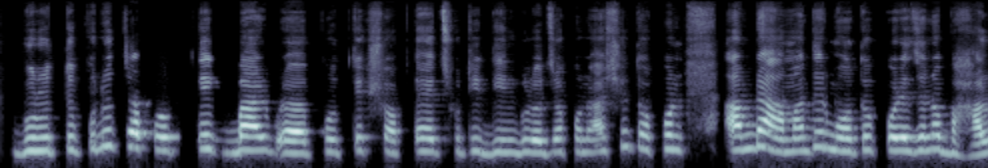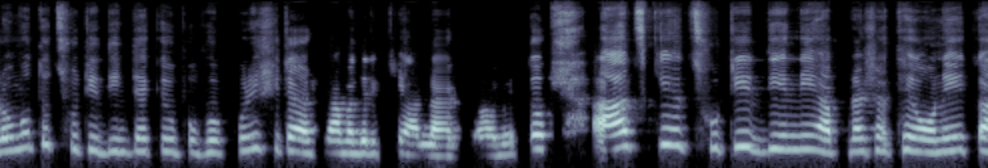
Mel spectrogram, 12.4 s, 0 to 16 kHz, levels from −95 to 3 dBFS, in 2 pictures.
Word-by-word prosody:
গুরুত্বপূর্ণ। 280 +3 -2
যা 335 - +8
প্রত্যেকবার 285 -1 +4 0.2
আ - - +11 0.2
প্রত্যেক 260 +2 -8
সপ্তাহে 260 +2 -3
ছুটির 265 -1 -12
দিনগুলো 250 0 -2
যখন 255 0 -7
আসে 280 +6 -11
তখন 310 +1 -2 0.4
আমরা 310 +4 +4
আমাদের 275 +7 -3
মতো 265 +1 0
করে 280 -1 +6
যেন 285 - -1 0.2
ভালোমতো 275 - -1
ছুটির 300 -3 -8
দিনটাকে 265 +1 -7
উপভোগ 245 +1 -6
করি 280 +3 -5
সেটা 290 -2 -2
আসলে 245 +1 -3
আমাদের 235 0 +1
খেয়াল 200 - 0
রাখতে 185 0 -8
হবে। 195 +2 -5
তো - - +4 0.5
আজকে 360 +3 +1 0.2
ছুটির 345 +2 -3
দিন 305 -1 -1
নিয়ে 300 -1 -3
আপনার 260 +2 -3
সাথে 290 +1 -4 0.2
অনেক 275 +3 -3
275 Hz, 170 wpm, -23 LUFS, 250-300 Hz, 0.5 s, আ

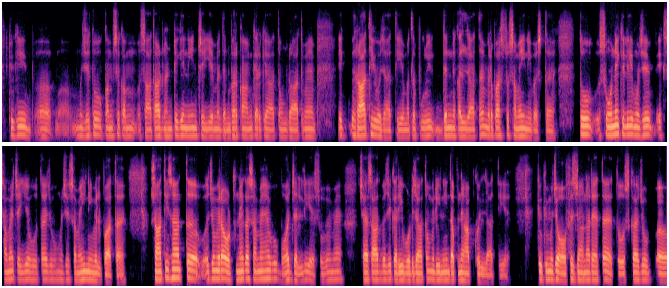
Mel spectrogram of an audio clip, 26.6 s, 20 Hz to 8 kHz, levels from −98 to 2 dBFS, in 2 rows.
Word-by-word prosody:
क्योंकि 120 +2 -2
अ 110 -3 -10
अ, 105 -2 -8 0.2
मुझे 115 0 -3
तो 130 -2 -1
कम 115 0 -2
से - - -3
कम 115 0 -2 0.3
7-8 110 +1 0
घंटे 110 +2 -3
की 120 +1 0
नींद 115 0 -1
चाहिए, 110 -1 -2
मैं 110 -1 -3
दिन 100 0 -4
भर 115 +1 0
काम 110 0 -2
करके 110 0 -4
आता 100 0 -7
हूँ, 105 0 -6
रात 100 -1 -2
में 110 -1 -3 0.5
एक 120 -1 -5 0.2
रात 115 +4 +5
ही 135 - +1
हो 120 -2 +1
जाती 100 0 -6
है, 100 - -1
मतलब 100 +2 -4
पूरी 115 +1 -2 0.3
दिन 115 - +3
निकल 110 -1 0
जाता 105 +2 -2
है, 130 - 0
मेरे 120 -2 -1
पास 115 -1 0
तो 125 - -3
समय 110 -1 +1
ही 115 - +2
नहीं 105 -2 -2
बचता 95 -1 -3
है। - - -7 0.5
तो 135 -7 +3
सोने 125 +4 +5
के 135 - 0
लिए 130 +1 +3
मुझे 125 0 +2 0.3
एक 120 - -7
समय 120 +1 -1
चाहिए 120 0 -2
होता 110 0 -4
है, 120 - +1
जो 115 0 -8
मुझे 115 0 -7
समय 110 0 -1
ही 120 - +3
नहीं 120 -1 +2
मिल 105 -2 0
पाता 95 -1 +2
है। 90 - -6 0.6
साथ 120 +2 +5
ही 140 - +2
साथ 140 0 +4 0.4
जो 130 +2 +1
मेरा 130 +1 +7
उठने 120 +1 +3
का 130 - +6
समय 120 0 +1
है, 130 +1 +1
वो 130 0 -2
बहुत 110 +3 0
जल्दी 110 +4 -1
है। 115 - -2
सुबह 105 +2 -7
मैं 120 0 -5 0.4
6-7 115 0 +4
बजे 115 +1 -1
करीब 115 -1 +3
उठ 110 - +2
जाता 110 +2 +1
हूँ, 120 - -1
मेरी 115 0 +1
नींद 115 0 0
अपने 110 +1 +3
आप 105 -1 0
खुल 100 -1 -2
जाती 90 -1 -6
है। 90 - -10 0.6
क्योंकि 120 0 0
मुझे 120 +1 +4
ऑफ़िस 105 +1 +3
जाना 110 -1 +1
रहता 115 +2 +2
है, 110 -3 +2
तो 100 - 0
उसका 115 +3 +2
जो 115 +1 -2
अ, 110 +1 -2
115 Hz, 220 wpm, -23 LUFS, 105-120 Hz, 0.6 s, मेरा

